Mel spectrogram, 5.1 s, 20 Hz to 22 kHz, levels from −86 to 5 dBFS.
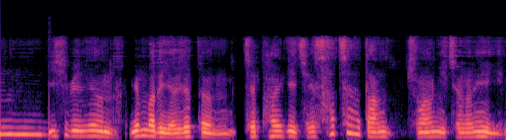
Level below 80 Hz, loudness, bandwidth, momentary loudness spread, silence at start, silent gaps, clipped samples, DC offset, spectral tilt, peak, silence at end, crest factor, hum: -58 dBFS; -21 LUFS; 8 kHz; 7 LU; 0 s; 2.38-2.43 s; under 0.1%; under 0.1%; -6.5 dB/octave; -4 dBFS; 0 s; 16 dB; none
